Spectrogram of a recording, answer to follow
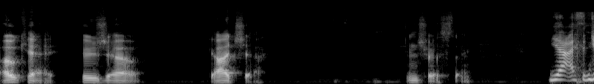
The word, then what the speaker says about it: Peugeot: but oh peugeot okay peugeot gotcha interesting yeah i think yeah they're saying it's only in the uk that's pronounced peugeot okay yeah i guess we're trying too hard to make it sound french someone's also pointed out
